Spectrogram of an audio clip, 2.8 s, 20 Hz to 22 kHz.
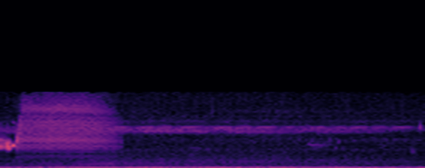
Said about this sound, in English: It's 7:30 in the morning, the sun's just up, and off to my right we can hear several Cape Sable sparrows calling.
